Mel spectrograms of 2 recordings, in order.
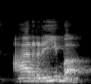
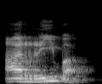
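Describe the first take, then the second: First: Arriba with the R trilled, tongue tip fluttering; rolled R. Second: Arriba said again with a trilled, fluttering R; rolled R. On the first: Teacher models Arriba for students to repeat, trilled R. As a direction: roll the R in Arriba like a Mexican speaker. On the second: Teacher repeats Arriba so students copy it, trilled R. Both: Shown as a demonstration. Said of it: "ela oscila quando você fala arr".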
